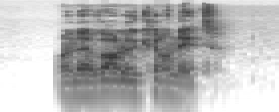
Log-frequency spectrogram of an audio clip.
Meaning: to be certain, to be sure of it
- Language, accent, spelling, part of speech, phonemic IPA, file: French, France, en avoir le cœur net, verb, /ɑ̃.n‿a.vwaʁ lə kœʁ nɛt/, LL-Q150 (fra)-en avoir le cœur net.wav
